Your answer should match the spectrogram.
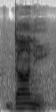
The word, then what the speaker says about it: Donnie: name d o n I also added the syllabary sounds da and ni for Donnie so this is how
